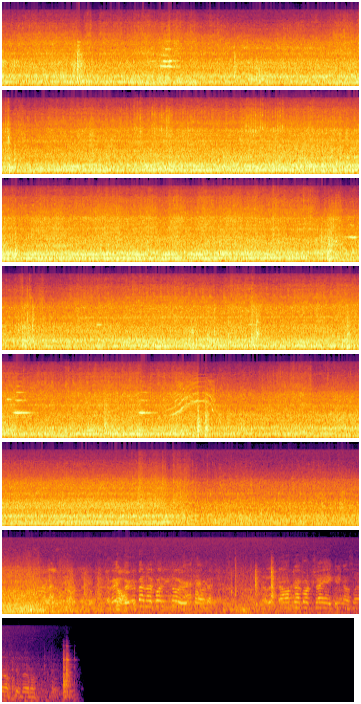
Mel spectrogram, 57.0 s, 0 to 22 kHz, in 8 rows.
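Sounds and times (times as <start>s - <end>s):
backhoe engine running: 0.0s - 48.6s
short high squeaks: 3.0s - 3.8s, 21.0s - 21.6s, 28.6s - 29.4s, 31.2s - 33.0s.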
